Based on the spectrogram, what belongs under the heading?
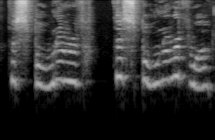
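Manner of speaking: very high, loud mock proclamation; exaggerated high pitch. Shown as a demonstration. Fan redoing the villain's title to overcompensate, high-pitched. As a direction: overshoot into a squeaky, booming announcement. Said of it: "I went up higher to".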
